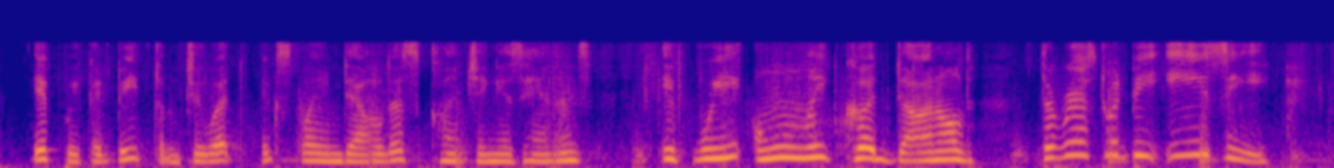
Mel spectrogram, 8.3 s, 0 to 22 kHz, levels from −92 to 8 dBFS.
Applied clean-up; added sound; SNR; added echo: neural separator model SepFormer DNS4.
